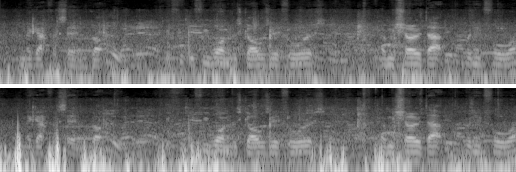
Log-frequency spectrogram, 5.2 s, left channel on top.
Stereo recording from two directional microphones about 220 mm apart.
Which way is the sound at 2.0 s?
Centre (ahead or behind).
